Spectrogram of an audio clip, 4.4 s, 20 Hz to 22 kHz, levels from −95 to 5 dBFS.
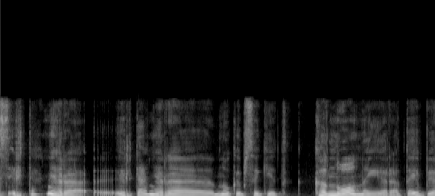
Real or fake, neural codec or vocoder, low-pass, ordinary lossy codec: real; none; 10.8 kHz; AAC, 64 kbps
